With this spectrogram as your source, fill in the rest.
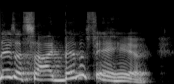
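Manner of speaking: put-on New Hampshire accent. Speaker quotes a blue-haired woman from New Hampshire, in a New Hampshire accent. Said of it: "I'm going to do my best New Hampshire accent".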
